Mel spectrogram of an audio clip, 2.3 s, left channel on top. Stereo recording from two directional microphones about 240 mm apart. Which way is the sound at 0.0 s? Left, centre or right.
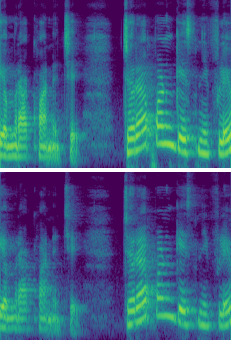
Centre.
